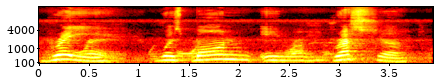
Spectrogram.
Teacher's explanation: Notice how my lips come forward on all my R's and W's.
